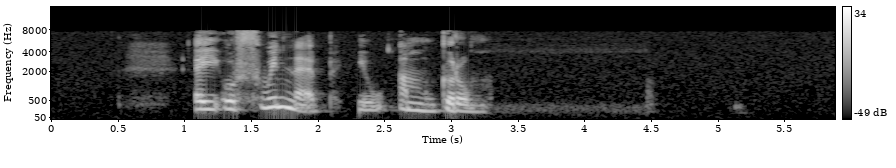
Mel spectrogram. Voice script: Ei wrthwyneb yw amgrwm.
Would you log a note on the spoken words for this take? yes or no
no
